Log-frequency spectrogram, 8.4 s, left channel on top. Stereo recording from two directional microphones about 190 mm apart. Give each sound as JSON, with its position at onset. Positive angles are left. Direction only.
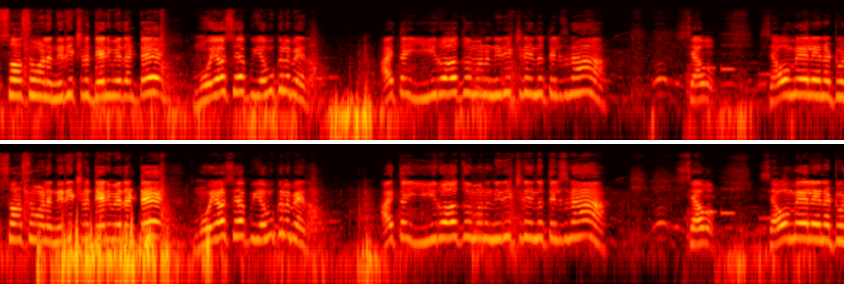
{"t": 0.1, "sound": "speech", "side_deg": 70}
{"t": 2.0, "sound": "speech", "side_deg": 25}
{"t": 3.8, "sound": "speech", "side_deg": -20}
{"t": 6.9, "sound": "a man's voice", "side_deg": -40}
